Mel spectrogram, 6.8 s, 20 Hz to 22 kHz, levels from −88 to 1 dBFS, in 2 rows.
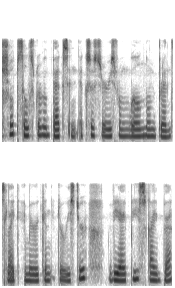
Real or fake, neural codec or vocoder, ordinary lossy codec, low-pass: real; none; none; 7.2 kHz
